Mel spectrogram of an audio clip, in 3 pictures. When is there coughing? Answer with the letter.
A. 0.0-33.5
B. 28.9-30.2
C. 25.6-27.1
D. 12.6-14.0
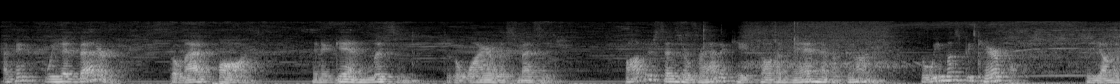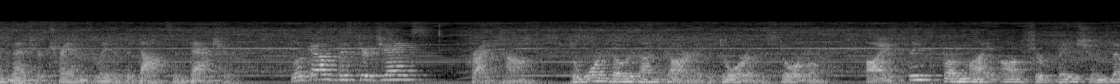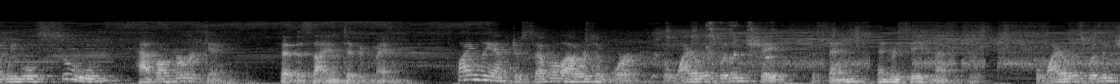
B.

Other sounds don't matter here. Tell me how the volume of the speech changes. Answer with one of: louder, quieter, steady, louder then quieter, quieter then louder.
steady.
